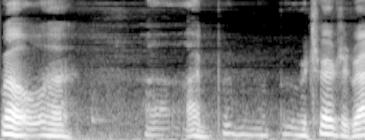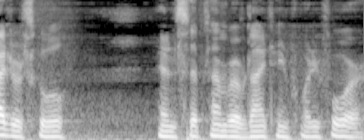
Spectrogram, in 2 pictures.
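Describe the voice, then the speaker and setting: With an American accent and a dark, mellow tone, a somewhat breathy man speaks at a very slow pace, leaving long, frequent pauses, his loudness swinging widely while his pitch varies in an ordinary way. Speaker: political philosopher; professor emeritus interviewee. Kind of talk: interview. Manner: halting. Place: home room.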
